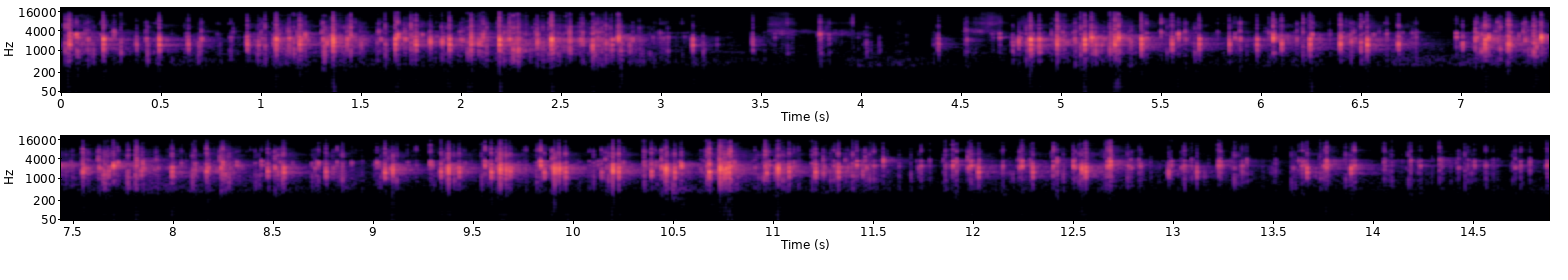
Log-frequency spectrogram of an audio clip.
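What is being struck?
Segmented plastic lobster toy.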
